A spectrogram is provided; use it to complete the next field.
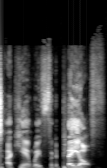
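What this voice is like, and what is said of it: Imitates another person's voice. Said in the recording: “in my Magic Johnson voice,”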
